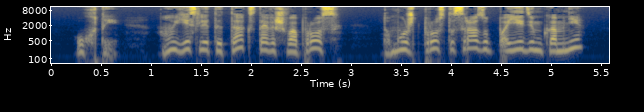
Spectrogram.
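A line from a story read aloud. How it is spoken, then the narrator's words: Intimate breathy, very close. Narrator (Russian): выдохнул мне слова чуть ли не в губы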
